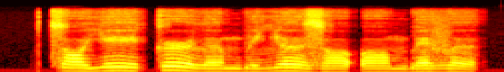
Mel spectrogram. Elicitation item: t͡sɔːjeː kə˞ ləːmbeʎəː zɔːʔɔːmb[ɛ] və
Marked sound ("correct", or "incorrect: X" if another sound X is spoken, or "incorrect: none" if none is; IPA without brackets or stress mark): correct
